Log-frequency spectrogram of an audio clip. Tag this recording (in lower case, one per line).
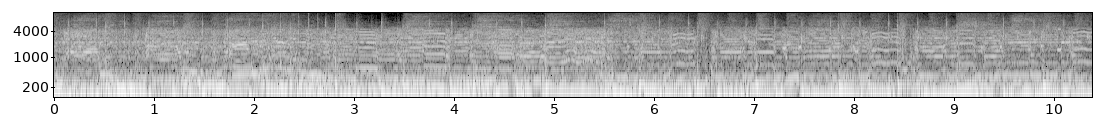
strum
guitar
music
electric guitar
plucked string instrument
musical instrument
